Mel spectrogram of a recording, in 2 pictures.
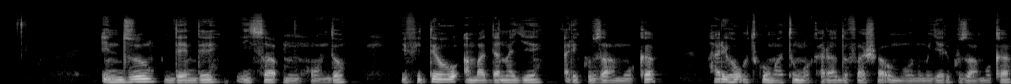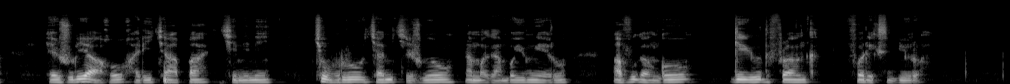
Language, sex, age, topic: Kinyarwanda, male, 18-24, finance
